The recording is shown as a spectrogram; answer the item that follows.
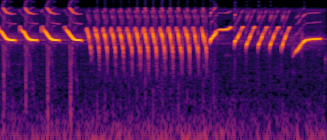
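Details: Canary singing loudly: a few clear whistled notes sliding downward, then a fast rattling trill of repeated descending notes, ending in rising whistled phrases and a quicker twittering run.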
